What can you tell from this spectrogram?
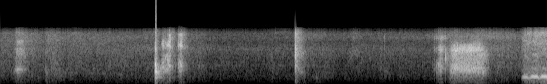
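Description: Amazon parrot close to the microphone making short raspy sounds and two sharp clicks, then a longer raspy sound about five and a half seconds in.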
